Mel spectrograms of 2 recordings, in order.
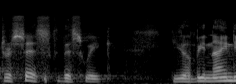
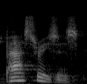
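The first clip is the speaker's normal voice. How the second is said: quiet, lightly voiced old churchgoer; a hint of an old man, soft; 10 dB quieter than usual. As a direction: gently voice an elderly man. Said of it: "he just looks at me and he goes".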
